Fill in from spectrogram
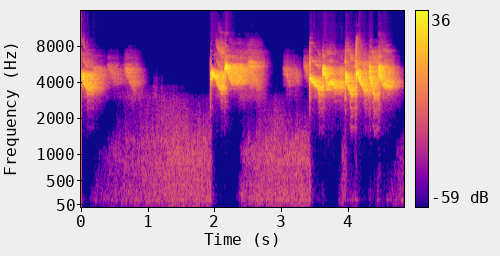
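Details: White-eye male, caged, singing its opening song during form training on 31 December 2021: a few high warbled snippets, then two lively twittering bursts, with background rumble in the gaps.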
